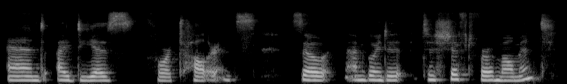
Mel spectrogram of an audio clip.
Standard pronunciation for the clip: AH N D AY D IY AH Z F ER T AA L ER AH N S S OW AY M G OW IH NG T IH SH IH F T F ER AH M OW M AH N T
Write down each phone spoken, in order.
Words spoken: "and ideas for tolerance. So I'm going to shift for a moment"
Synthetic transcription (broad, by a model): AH N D AY D IY AH Z F ER T AA L ER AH N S S OW AY M G OW IH NG T IH SH IH F T F ER AH M OW M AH N T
